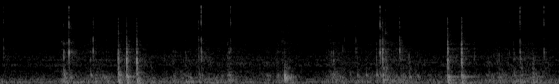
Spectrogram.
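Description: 3D-printed plastic parts of a desktop arbor press clicking and knocking, a dozen or so irregular sharp clicks, as the plastic handle is worked into the crank hub by hand.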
